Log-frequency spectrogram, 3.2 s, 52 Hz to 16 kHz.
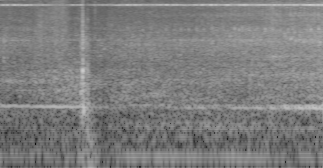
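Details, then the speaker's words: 2001 Toyota Highlander 2.4L, battery light on and battery dying, running with jumper cables removed: faint steady mid-pitched whine, a zooming noise from the alternator area over a smooth idle; alternator whine, alternator issue suspected. "I don't know if you can hear this noise this noise is coming from the alternator there's like a little zooming noise coming from this area"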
